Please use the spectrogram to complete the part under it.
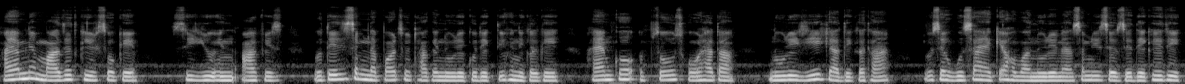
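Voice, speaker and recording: A woman narrating a romance novel aloud, reading every character's lines in her own voice with small lifts in pitch. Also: little pitch movement, dark tone, a little hiss or hum. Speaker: novel reader.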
